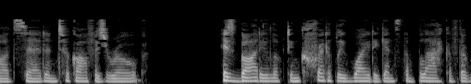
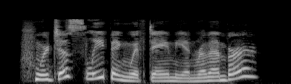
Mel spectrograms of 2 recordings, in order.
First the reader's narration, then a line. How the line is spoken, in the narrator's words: I said, half laughing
